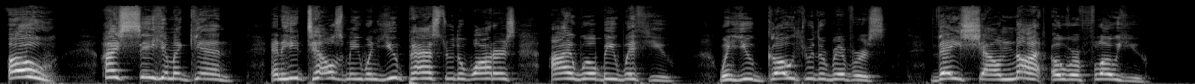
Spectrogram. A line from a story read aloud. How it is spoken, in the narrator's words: Christian cried out with a loud voice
